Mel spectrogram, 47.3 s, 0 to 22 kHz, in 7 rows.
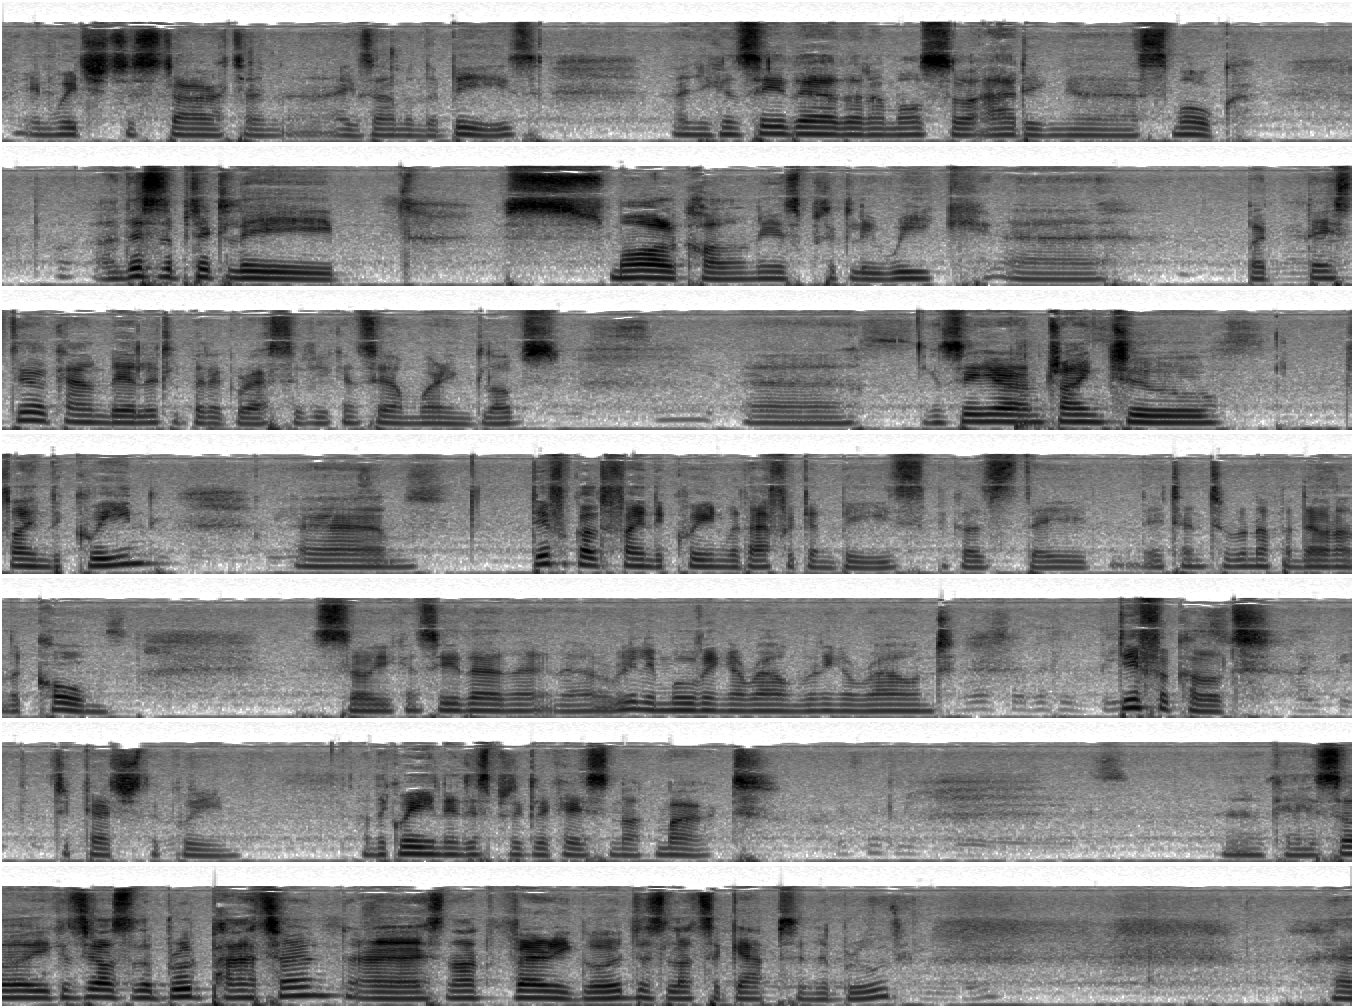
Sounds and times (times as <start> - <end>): Speech: 0.0 - 2.8, 3.4 - 6.3, 7.0 - 8.5, 9.3 - 12.4, 13.0 - 27.7, 28.6 - 45.5.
